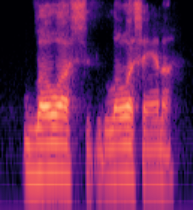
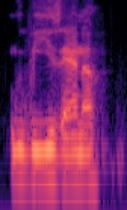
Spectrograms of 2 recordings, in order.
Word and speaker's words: Louisiana: Or you can go to Loisana. You can go to Loisana. – Louisiana.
